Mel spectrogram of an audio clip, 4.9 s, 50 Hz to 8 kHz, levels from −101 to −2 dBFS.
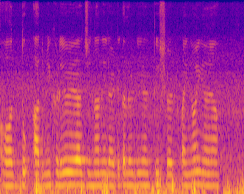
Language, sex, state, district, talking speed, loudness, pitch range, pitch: Punjabi, male, Punjab, Kapurthala, 185 wpm, -21 LUFS, 180-190 Hz, 185 Hz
